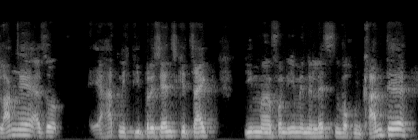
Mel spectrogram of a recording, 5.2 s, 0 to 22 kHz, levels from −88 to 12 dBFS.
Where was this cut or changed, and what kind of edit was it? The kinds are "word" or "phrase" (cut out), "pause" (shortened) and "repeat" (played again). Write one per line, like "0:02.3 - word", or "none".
none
